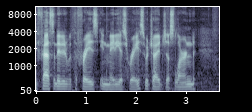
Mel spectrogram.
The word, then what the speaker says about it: in medias res: spelled phonetically, which means I spelled it M-A-D-I-A-S as opposed to M-E-D. It's in medias, like in the middle of things, and I just didn't put that together. So Medias Res was my like online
